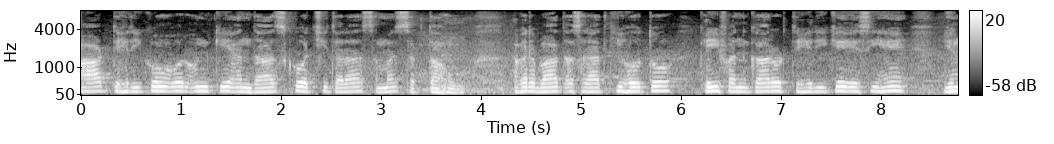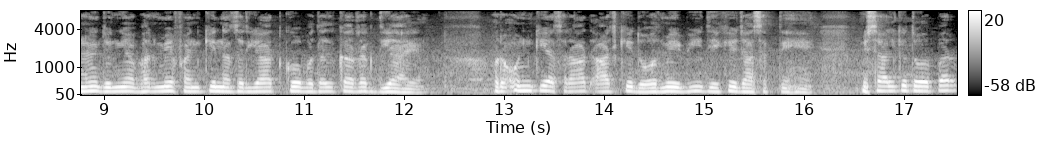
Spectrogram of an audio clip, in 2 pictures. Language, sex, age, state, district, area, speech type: Urdu, male, 30-45, Delhi, North East Delhi, urban, spontaneous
